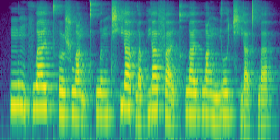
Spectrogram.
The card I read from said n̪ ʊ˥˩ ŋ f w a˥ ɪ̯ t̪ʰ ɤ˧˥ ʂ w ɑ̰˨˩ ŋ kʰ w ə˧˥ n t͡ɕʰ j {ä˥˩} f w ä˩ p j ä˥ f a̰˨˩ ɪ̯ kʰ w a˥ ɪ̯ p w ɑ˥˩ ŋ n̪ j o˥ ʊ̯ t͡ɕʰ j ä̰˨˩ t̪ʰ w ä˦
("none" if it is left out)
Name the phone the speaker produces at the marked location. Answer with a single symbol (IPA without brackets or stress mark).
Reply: ä˥˩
